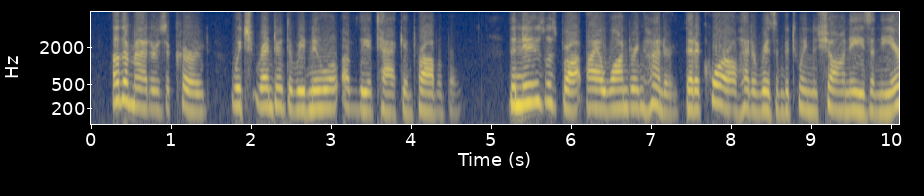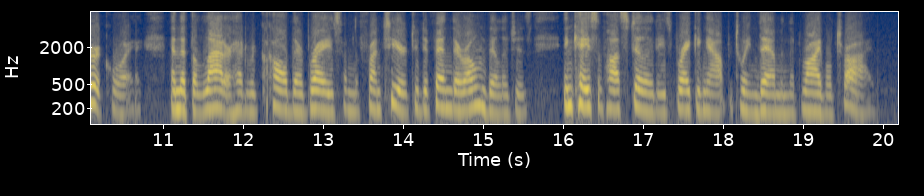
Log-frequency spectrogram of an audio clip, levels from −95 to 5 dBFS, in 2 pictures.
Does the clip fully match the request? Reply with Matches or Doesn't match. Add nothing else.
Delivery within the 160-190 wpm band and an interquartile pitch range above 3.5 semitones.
Doesn't match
